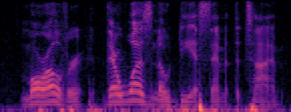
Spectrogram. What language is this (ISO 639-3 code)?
eng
